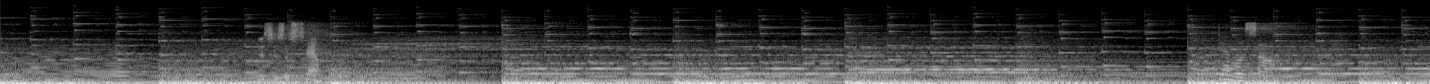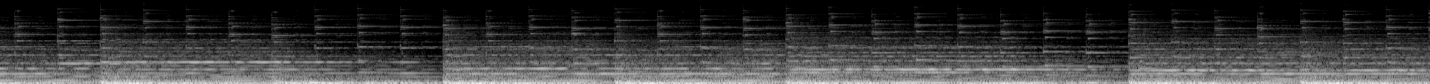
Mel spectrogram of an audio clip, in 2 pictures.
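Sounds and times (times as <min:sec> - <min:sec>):
flute: 0:00.0 - 0:28.5
mysterious dungeon music loop: 0:00.0 - 0:28.5.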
